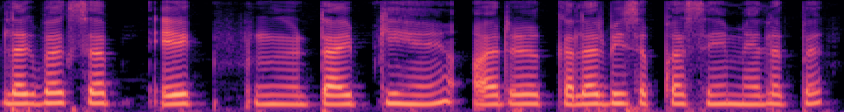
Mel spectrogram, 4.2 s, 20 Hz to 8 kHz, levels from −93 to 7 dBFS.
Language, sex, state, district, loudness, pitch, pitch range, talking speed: Hindi, female, Uttar Pradesh, Lucknow, -17 LUFS, 245 Hz, 240-265 Hz, 215 wpm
